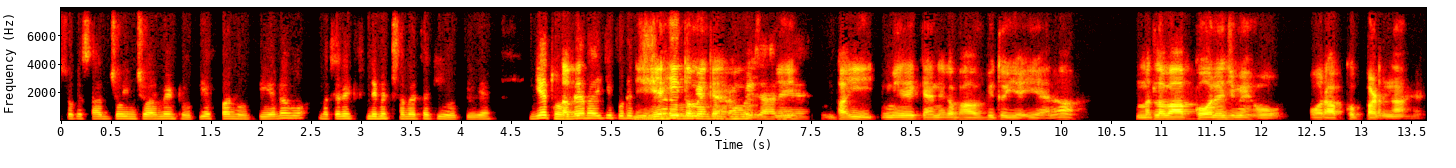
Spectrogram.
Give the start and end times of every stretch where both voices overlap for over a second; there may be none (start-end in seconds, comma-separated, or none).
5.9-7.3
